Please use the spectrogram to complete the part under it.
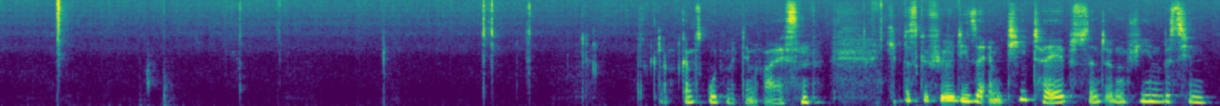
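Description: Paper sheets rustle and tap softly as hands handle them.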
